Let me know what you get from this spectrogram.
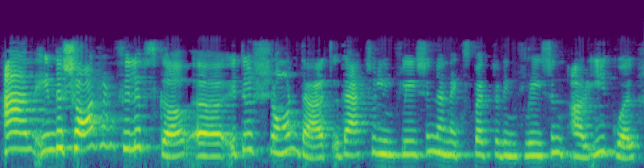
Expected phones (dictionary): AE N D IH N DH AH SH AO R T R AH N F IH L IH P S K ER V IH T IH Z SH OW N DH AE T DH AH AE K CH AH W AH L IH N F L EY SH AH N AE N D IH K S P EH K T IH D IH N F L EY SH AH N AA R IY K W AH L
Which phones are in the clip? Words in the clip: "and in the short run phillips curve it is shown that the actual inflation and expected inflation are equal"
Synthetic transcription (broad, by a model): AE N D IH N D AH SH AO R T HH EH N F IH L IH P S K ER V IH T IH Z SH OW N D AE T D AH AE K CH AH AH L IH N F L EY SH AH N AE N D IH K S P EH K T IH D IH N F L EY SH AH N AA R IY K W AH L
